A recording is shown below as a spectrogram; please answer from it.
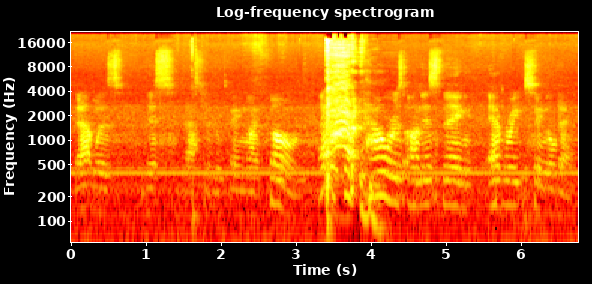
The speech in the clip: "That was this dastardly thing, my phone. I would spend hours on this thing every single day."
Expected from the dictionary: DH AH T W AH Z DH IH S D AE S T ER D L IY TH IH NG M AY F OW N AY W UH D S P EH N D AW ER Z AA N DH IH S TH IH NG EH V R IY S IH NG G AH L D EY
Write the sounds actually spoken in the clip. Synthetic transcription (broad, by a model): DH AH T W AH Z DH IH S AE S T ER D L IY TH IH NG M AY F OW N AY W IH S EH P AW ER Z N DH IH S TH IH NG EH V R IY S IH NG G L D EY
